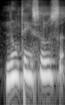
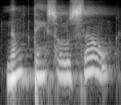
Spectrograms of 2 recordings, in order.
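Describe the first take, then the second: First: The phrase is spoken quickly. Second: The phrase is spoken slowly. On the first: The speaker calls it wrong. "Está muito rápido" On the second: The speaker calls it right. "Eu falo mais devagar"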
